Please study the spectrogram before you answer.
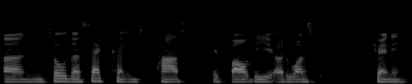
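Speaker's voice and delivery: faint, far from the mic; barely audible voice; too quiet. Real, not acted. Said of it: "your voice is very low".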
